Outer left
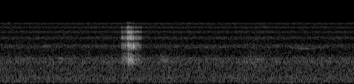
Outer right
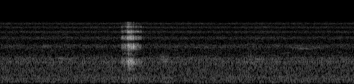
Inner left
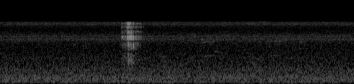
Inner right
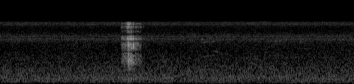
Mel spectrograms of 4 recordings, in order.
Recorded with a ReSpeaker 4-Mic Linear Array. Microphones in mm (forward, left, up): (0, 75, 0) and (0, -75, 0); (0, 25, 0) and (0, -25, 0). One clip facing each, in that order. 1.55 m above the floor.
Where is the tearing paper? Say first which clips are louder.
Outer right 2 dB, inner right 5 dB; 40° right (ahead or behind).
